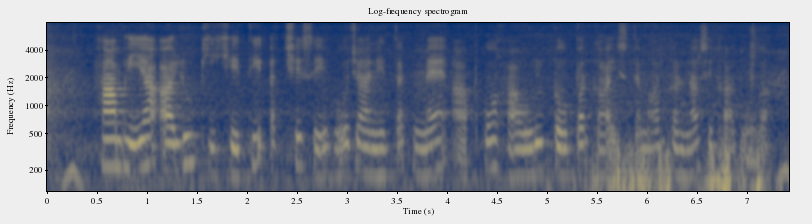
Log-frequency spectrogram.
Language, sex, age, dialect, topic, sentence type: Hindi, female, 41-45, Hindustani Malvi Khadi Boli, agriculture, statement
